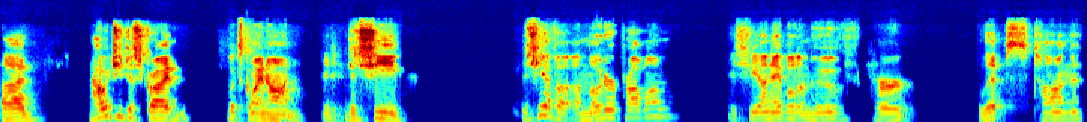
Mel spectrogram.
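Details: Adult speaker; normal speech.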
